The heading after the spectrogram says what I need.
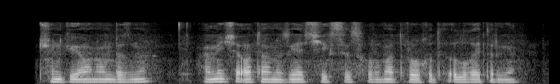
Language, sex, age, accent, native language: Uzbek, male, 19-29, Qashqadaryo, Uzbek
